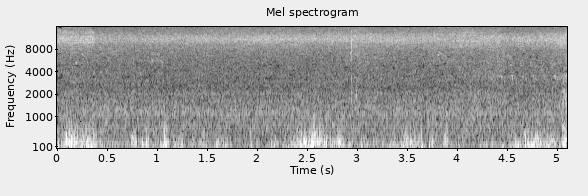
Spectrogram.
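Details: Gusting wind buffets the microphone over a low vehicle rumble outdoors, with no animal calls.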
